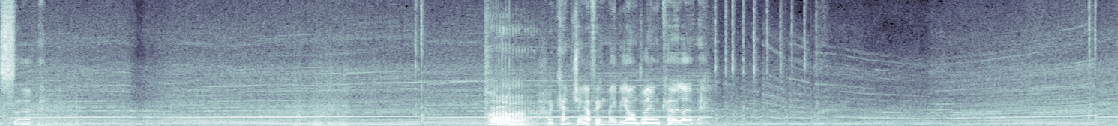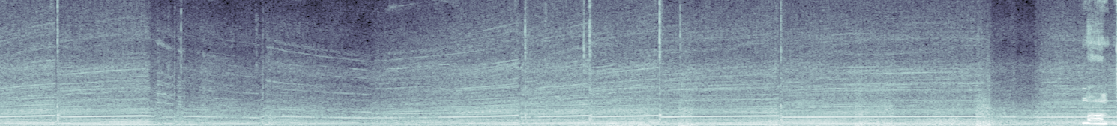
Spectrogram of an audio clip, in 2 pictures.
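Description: A racing car engine whines, rising and falling in pitch with each gear change.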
